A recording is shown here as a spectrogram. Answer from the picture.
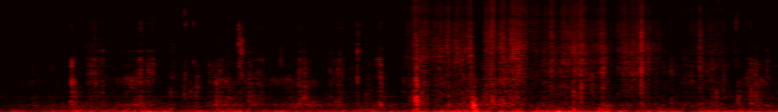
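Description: Faint chewing and crunching of a mouthful of caramel popcorn McFlurry, soft-serve ice cream with pieces of caramel popcorn, a little louder from about four seconds in.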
